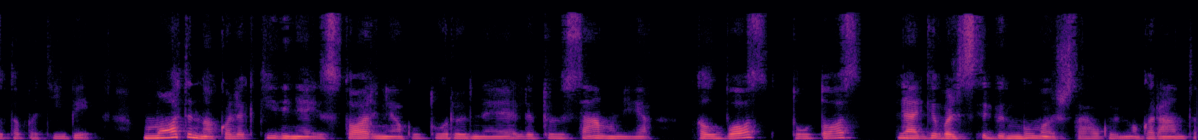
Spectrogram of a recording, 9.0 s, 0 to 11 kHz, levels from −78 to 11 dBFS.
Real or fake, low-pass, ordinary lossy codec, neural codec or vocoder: fake; 9.9 kHz; AAC, 32 kbps; codec, 24 kHz, 1.2 kbps, DualCodec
